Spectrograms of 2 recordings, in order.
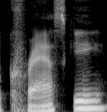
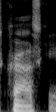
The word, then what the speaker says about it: Krosky: I think his name is actually pronounced Bill Krasky. No, it's Krosky. It is Krosky? It's with an O.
